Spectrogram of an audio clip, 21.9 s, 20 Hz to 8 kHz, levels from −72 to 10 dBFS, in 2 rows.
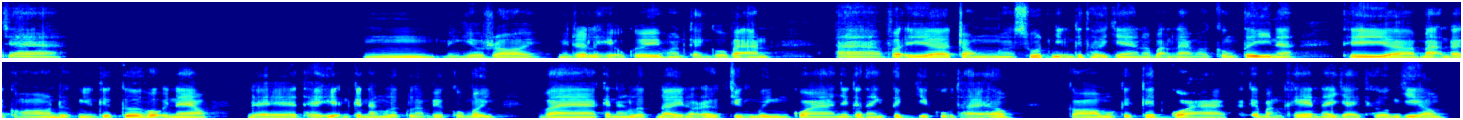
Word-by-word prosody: Chà! 100 -4 -3 2.2
Ừm, 115 -6 -1
mình 100 -1 -10
hiểu 90 -2 -3
rồi, 95 0 0
mình 100 -2 -6
rất 135 - +3
là 135 - 0
hiểu - - -3
cái 125 +3 +1
hoàn 130 -7 -4
cảnh 90 -1 -6
của 90 -1 -4
bạn. 100 +4 +1 0.5
À, 105 -2 -2
vậy, 105 -1 +4
ờ, 105 -1 +5
trong 125 +3 -2
suốt 185 -3 +2
những 135 - +1
cái 170 - -1
thời 150 -5 -1
gian 120 +1 -1
mà 115 - -5
bạn 105 - -3
làm 100 -1 -3
ở 95 - -8
công 120 +1 -4
ty 135 +1 +7
nè 120 -5 -1 0.4
thì, 110 -2 +6
à, 100 -2 +4
bạn - - +1
đã - - +2
có 125 +7 -3
được 145 -6 -1
những 110 +2 -3
cái 150 -1 +1
cơ 150 0 +8
hội 145 -6 +3
nào 105 -2 +2 0.3
để 90 +2 0
thể 100 -1 -2
hiện 130 - +1
cái 145 - 0
năng 145 -1 -2
lực 125 -4 -4
làm 105 -1 -4
việc 100 -1 -4
của 95 - -5
mình, 105 +1 0 0.3
và 105 -1 +1
cái 140 - -3
năng 140 -1 -1
lực 120 -4 -2
đấy 110 +4 +2
nó 150 - -1
đã - - +1
được 140 - -1
chứng 120 +5 -2
minh 135 -2 +1
qua 125 -1 0
những 130 +1 -3
cái 175 - +1
thành - - -3
tích 175 - -2
gì 115 - -1
cụ - - -6
thể 85 +7 -2
hông? 135 +2 +2 0.4
Có 110 +5 +1
một 150 -2 -2
cái 145 - -2
kết 175 +2 +1
quả, 95 -3 +2 0.2
c - - -31
cái 165 - +1
bằng 125 -6 -4
khen 135 +3 0
hay 135 -1 +1
giải 85 - -1
thưởng 95 +2 -2
gì 110 0 +3
hông? 130 +4 0
110 Hz, 230 wpm, -22 LUFS, 100-135 Hz, 2.2 s, cơ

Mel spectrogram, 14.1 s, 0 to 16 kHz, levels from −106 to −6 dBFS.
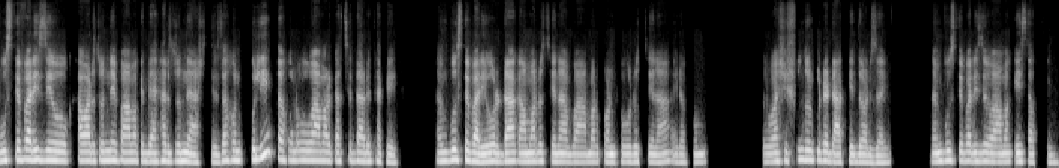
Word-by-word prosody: বুঝতে 195 +2 +2
পারি 205 -1 +6
যে 200 - +5
ও - - +3 0.2
খাওয়ার 185 0 +2
জন্যে 190 +1 +3
বা 185 - +1
আমাকে 180 -1 -1
দেখার 175 +1 +1
জন্যে 175 0 +5
আসছে। 155 +2 -15
যখন 190 +1 +2
খুলি 215 +6 +3 0.2
তখন 195 -2 -1
ও - - +1 0.2
আমার 185 -1 0
কাছে 175 +1 -4
দাঁড়িয়ে 170 0 0
থাকে। 165 -1 -2 0.6
আমি 175 +1 +1
বুঝতে 200 -1 +3
পারি 165 -2 +5
ওর 175 - +3
ডাক 180 +1 +4
আমারও 175 +1 +2
চেনা 170 0 +1
বা 160 - -2
আমার 165 0 -1
কন্ঠ 160 0 +1
ওরও 165 0 -1
চেনা, 160 -1 -2 0.2
এরকম। 155 0 -5 0.9
ও 160 - -4
আসে 180 +1 -3
সুন্দর 210 -1 +1
করে 185 -1 +1
ডাকে 160 +1 -1
দরজায়। 150 -1 -1 0.6
আমি 170 +1 +3
বুঝতে 185 -1 0
পারি 180 -1 0
যে - - 0
ও - - +1
আমাকেই 170 +1 0
চাচ্ছে। 160 -1 -7
175 Hz, 190 wpm, -22 LUFS, 160-185 Hz, 0.9 s, পারি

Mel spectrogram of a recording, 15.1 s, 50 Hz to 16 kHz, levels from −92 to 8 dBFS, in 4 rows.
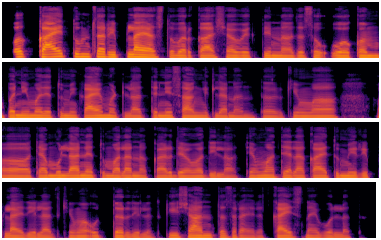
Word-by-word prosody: मग 165 - +7
काय 160 +3 +8
तुमचा 170 0 +5
रिप्लाय 150 0 +6
असतो 130 -1 +1
बरं 120 -1 +1
का, 115 - +3
अशा 120 +2 -1
व्यक्तींना 115 0 0
जसं 110 +1 -2
व 115 -2 +4
कंपनीमध्ये 120 +1 +2
तुम्ही 120 -1 -1
काय 115 0 +4
म्हटलात, 110 -3 -2
त्यांनी 110 -1 -1
सांगितल्यानंतर 105 -2 -4
किंवा 105 0 -2 0.5
अ, 110 -1 0
त्या 115 - 0
मुलाने 115 +1 +2
तुम्हाला 115 0 0
नकार 110 0 -3
जेव्हा 110 0 -1
दिला, 105 -2 -5
तेव्हा 120 +2 0
त्याला 115 -2 -1
काय 110 0 0
तुम्ही 110 -2 0
रिप्लाय 110 0 -3
दिलात 105 -1 -4
किंवा 110 0 -3
उत्तर 105 0 -2
दिलत, 100 0 -6
की 125 -1 -2
शांतच 120 0 0
राहिलात? 105 -3 -6
काहीच 110 +2 -1
नाही 115 -2 -4
बोललात? 105 -2 -7
115 Hz, 160 wpm, -24 LUFS, 110-120 Hz, 0.5 s, काय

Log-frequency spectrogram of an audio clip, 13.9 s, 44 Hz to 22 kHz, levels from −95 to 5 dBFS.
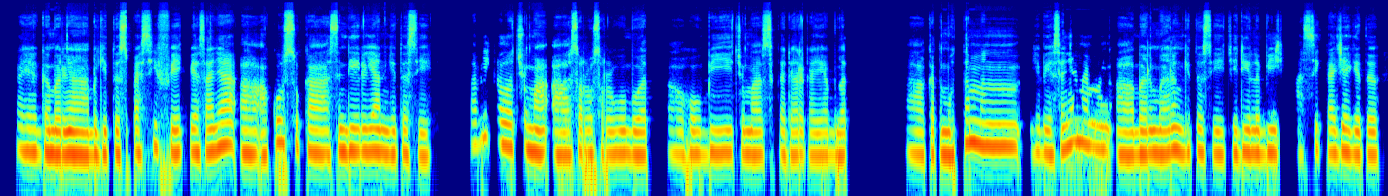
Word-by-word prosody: kayak 185 -2 -1
gambarnya 170 -2 +6
begitu 170 +1 -1
spesifik, 180 +1 -3
biasanya, 190 +5 +2
eee, 175 -1 +1
aku 235 +8 -1
suka 185 -5 -1
sendirian, 185 +1 +2
gitu 170 +1 -2
sih. 160 -1 -5 0.4
Tapi, 240 +6 -6
kalau 230 -3 +2
cuma, 190 -4 +1
eee, 165 0 -1
seru-seru 175 -1 -3 0.2
buat, 170 -1 +2 0.2
eee, 170 -1 -7
hobi, 175 +1 -1
cuma 170 -1 0
sekedar 165 0 -5
kayak 165 0 -3
buat, 160 0 -2 0.6
eee, 170 -1 -3
ketemu 170 -1 +2
teman, 240 -2 +4 0.4
ya 180 - -9
biasanya 195 +6 0
memang, 215 -5 0
eee, 170 -2 0
bareng-bareng, 175 +2 +3
gitu 180 -1 -4
sih, 170 -2 -3
jadi 175 +2 -1
lebih 175 0 +1 0.2
asik 185 +3 -12
aja, 180 +1 0
gitu. 170 0 0
175 Hz, 165 wpm, -23 LUFS, 170-185 Hz, 0.6 s, gambarnya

